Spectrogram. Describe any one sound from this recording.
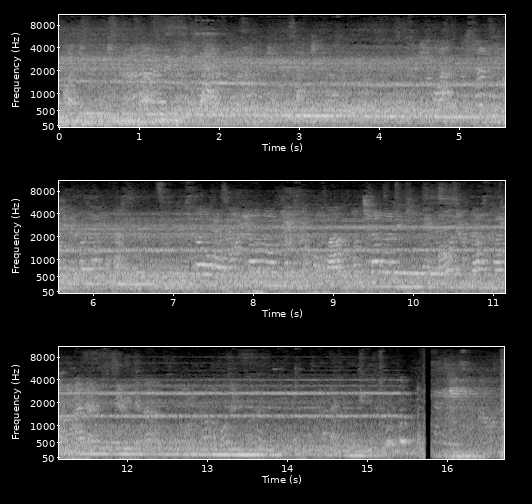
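Electric motors of a subway train whine down in pitch as the train slows.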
